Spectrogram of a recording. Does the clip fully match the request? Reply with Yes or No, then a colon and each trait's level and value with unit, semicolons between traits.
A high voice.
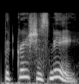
Yes: very high, 250 Hz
